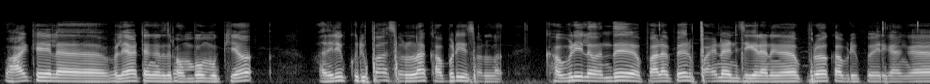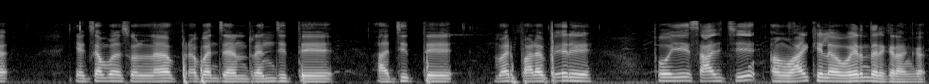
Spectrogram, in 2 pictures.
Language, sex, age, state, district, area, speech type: Tamil, male, 18-30, Tamil Nadu, Kallakurichi, rural, spontaneous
